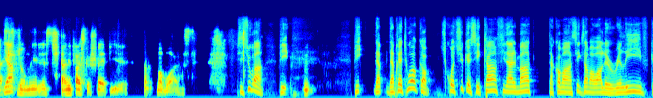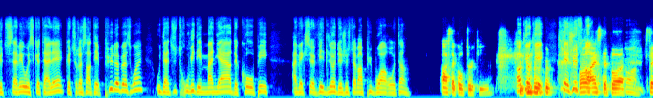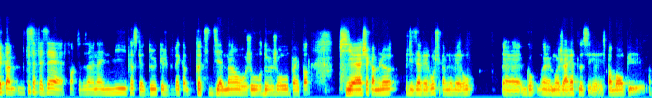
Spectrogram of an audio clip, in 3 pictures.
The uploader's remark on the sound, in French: Un papa Brayon qui habite dans la belle province nous jase sur Zoom.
